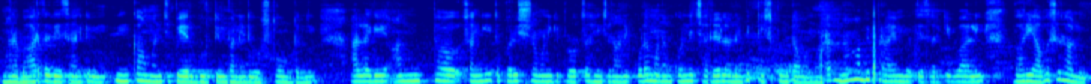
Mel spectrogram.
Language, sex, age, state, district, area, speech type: Telugu, female, 18-30, Andhra Pradesh, Bapatla, rural, spontaneous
